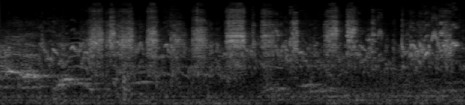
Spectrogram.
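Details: Australian budgies in an aviary colony chirping together, dense overlapping high warbles and short tweets with brief louder bursts, a busy flock chatter without pause.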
